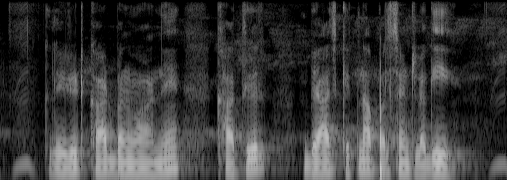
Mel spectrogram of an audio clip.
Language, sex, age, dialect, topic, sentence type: Bhojpuri, male, 18-24, Western, banking, question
